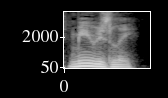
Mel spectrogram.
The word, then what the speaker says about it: muesli: First up on the menu is Anthony's breakfast, which is Alpen brand muesli. Did I say it right? – Yeah, it's a soft S, muesli.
